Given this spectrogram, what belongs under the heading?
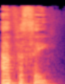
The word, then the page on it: apathy: British English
